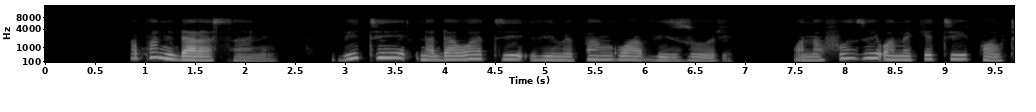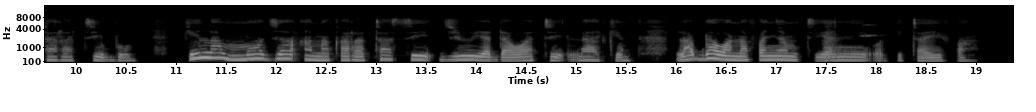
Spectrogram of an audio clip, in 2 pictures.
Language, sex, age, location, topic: Swahili, female, 18-24, Nairobi, education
